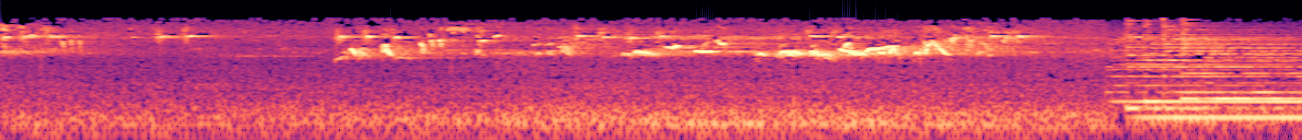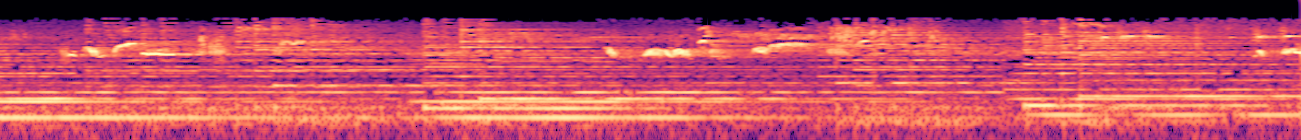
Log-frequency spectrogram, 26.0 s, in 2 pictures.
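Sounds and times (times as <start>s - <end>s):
outdoor hiss: 6.8s - 26.0s
slow music with held tones: 11.0s - 26.0s
birds chirping and singing: 11.1s - 26.0s.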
